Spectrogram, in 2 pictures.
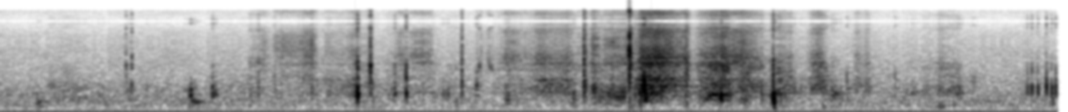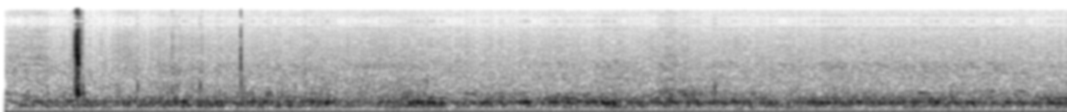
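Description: Close rustling and irregular clicks of handling noise for about five seconds, then a sudden cut to a steady, quiet outdoor background with a low hum.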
